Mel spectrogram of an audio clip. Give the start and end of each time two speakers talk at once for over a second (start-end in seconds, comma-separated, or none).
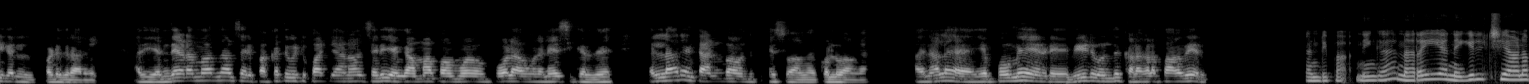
none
